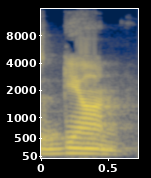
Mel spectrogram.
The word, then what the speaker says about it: jnana: In usually in many Indian languages, in Hindi and Marathi and Gujarati, it is pronounced as gyan, like G, gyan. But in Sanskrit, that is wrong. But you, if you pronounce it like jnana or like a G sound, it is not really wrong because of Marathi. But if you want to be pure Sanskrit, it is wrong.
